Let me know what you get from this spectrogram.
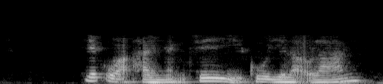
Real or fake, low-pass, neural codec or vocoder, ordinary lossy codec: real; 7.2 kHz; none; AAC, 16 kbps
